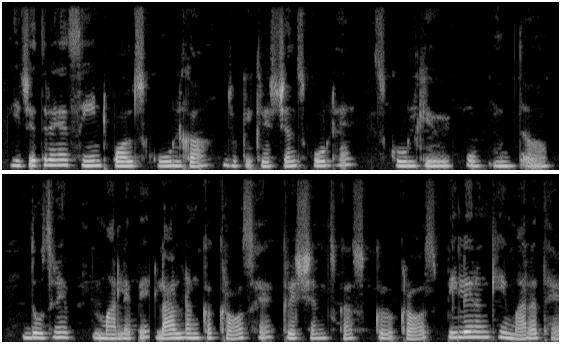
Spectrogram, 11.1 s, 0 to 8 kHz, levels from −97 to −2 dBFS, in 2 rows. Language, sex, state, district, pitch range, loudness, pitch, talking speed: Hindi, female, Uttar Pradesh, Jalaun, 205-235 Hz, -32 LUFS, 215 Hz, 170 wpm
